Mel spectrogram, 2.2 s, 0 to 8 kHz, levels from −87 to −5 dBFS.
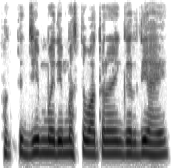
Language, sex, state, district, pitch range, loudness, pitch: Marathi, male, Maharashtra, Dhule, 175-185 Hz, -18 LUFS, 180 Hz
